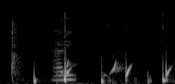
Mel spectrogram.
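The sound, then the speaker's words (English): A person slaps their cheek to imitate water drops: about six hollow, bloopy plops in an uneven rhythm, several with a quick upward-sliding pitch, clear and fairly loud with no talking. “It sounds just like a water drop.”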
